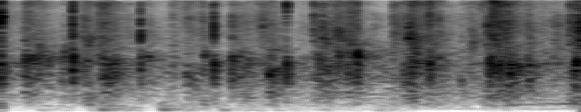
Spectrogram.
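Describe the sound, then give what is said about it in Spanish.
An audience at a talk about Marvel comics gives strong applause for a returning guest: brief, dense clapping from many hands with uneven accents, staying loud for about two seconds. “me gustaría pedirles en serio un fuerte aplauso para Spike”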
